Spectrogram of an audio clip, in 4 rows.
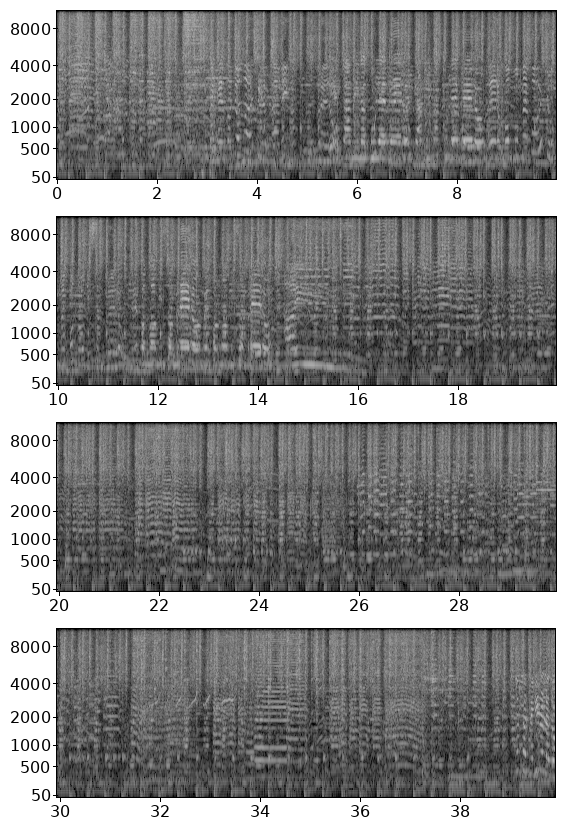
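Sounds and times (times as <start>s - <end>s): accordion: 0.0s - 39.9s
congas: 0.0s - 39.9s
maracas: 0.0s - 39.9s.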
